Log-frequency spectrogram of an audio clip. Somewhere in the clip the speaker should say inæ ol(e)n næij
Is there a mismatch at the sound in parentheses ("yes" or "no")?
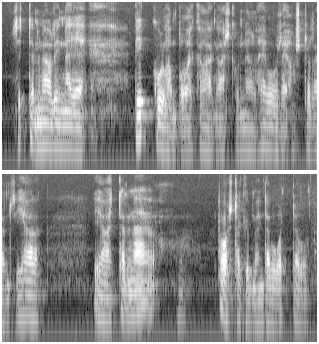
yes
